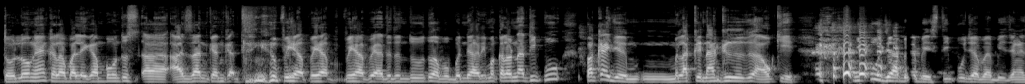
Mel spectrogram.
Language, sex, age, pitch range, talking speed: Malay, male, 20-39, 95-145 Hz, 205 wpm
